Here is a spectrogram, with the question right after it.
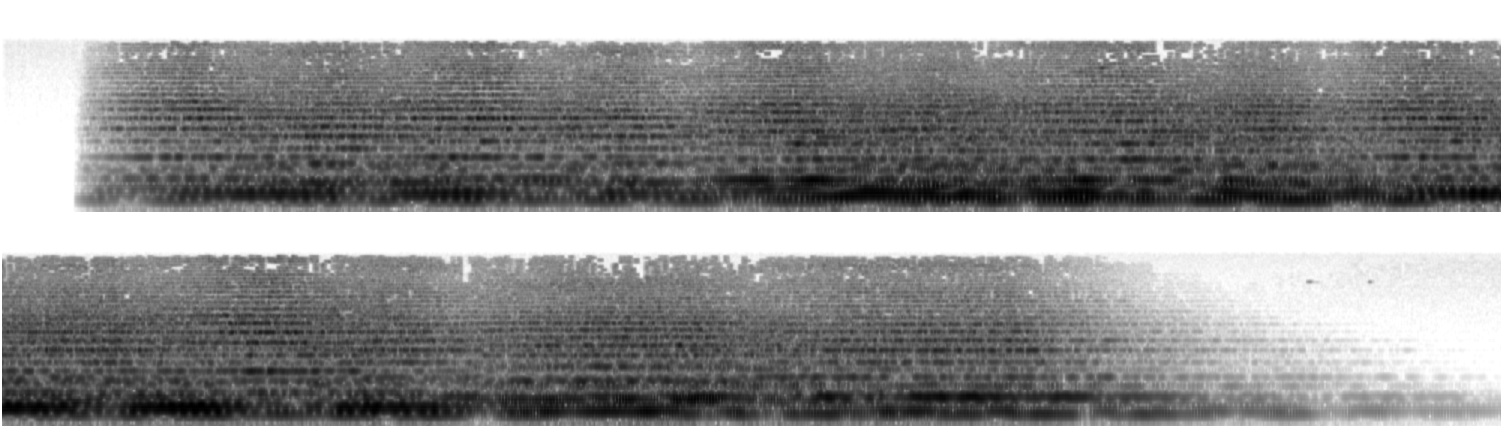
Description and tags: made with vst instruments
